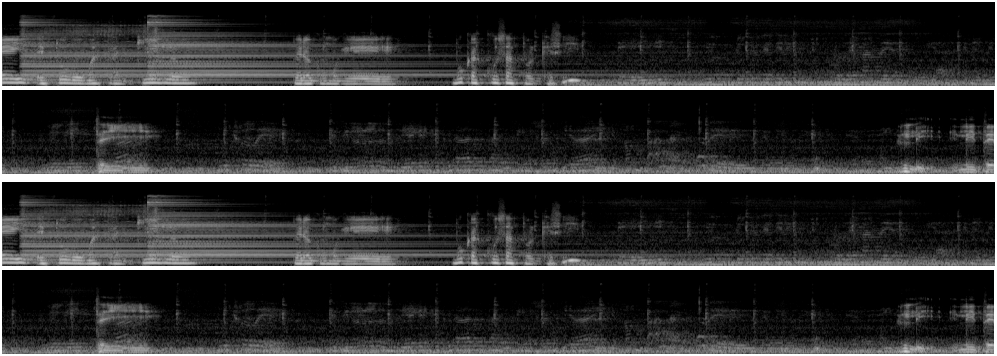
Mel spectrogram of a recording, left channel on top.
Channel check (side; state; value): both; identical; correlation 1.00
